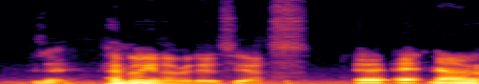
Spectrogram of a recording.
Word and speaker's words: Jimena: How do you pronounce the J name? Is it Jimena, it is, yes.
